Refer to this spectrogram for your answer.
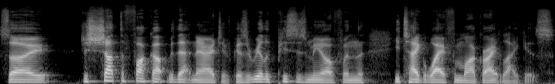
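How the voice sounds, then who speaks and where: A man with an Australian accent talks at a very fast pace, his bright, sharp tone and lively intonation captured on a very clean recording with a silent background. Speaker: podcast co-host. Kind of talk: rant; casual chat.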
